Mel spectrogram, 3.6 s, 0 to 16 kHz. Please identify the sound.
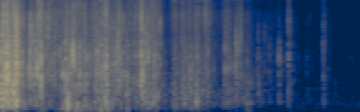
ppk-crunch-14
Short sound of paper being handled. Part of a percussive kit with paper-sounds.
paper, percussive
